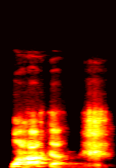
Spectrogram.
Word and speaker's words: Oaxaca: occur oh actually how do you say it Oaxaca there we go Englishmen trying to learn Spanish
